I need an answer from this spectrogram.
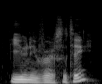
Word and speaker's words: university: So you have to say university. Because it's a ya. Ya sound is the first one.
